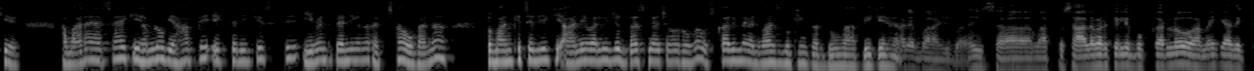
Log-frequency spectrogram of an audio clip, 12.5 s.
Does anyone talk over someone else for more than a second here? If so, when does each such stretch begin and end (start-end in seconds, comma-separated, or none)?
none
